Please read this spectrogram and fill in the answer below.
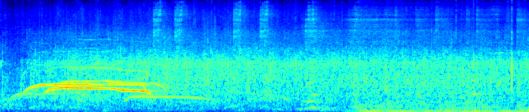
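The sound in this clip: Applause from an audience greets a Marvel comics artist arriving at the comics area of a game show convention. The clapping is even and sustained for the whole stretch, louder at first and then settling to a steady level.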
